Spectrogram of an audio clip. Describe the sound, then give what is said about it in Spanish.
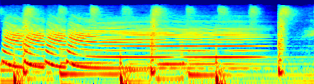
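A loud DJ air horn blares in a rapid stuttering series of blasts, about six bright, brassy honks fired off in quick succession, dominant with no talking. “Bocina, bocina, vamos ir, vamos,”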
